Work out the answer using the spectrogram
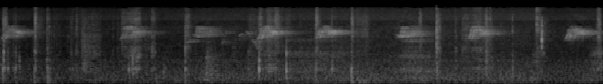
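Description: A small bird chirping again and again, about ten short, high chirps, with light paper rustles and taps of handled pages.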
